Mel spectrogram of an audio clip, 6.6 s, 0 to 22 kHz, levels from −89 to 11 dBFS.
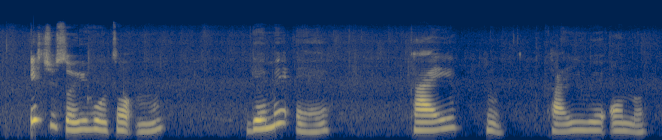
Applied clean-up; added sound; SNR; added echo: none; none; none; none.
